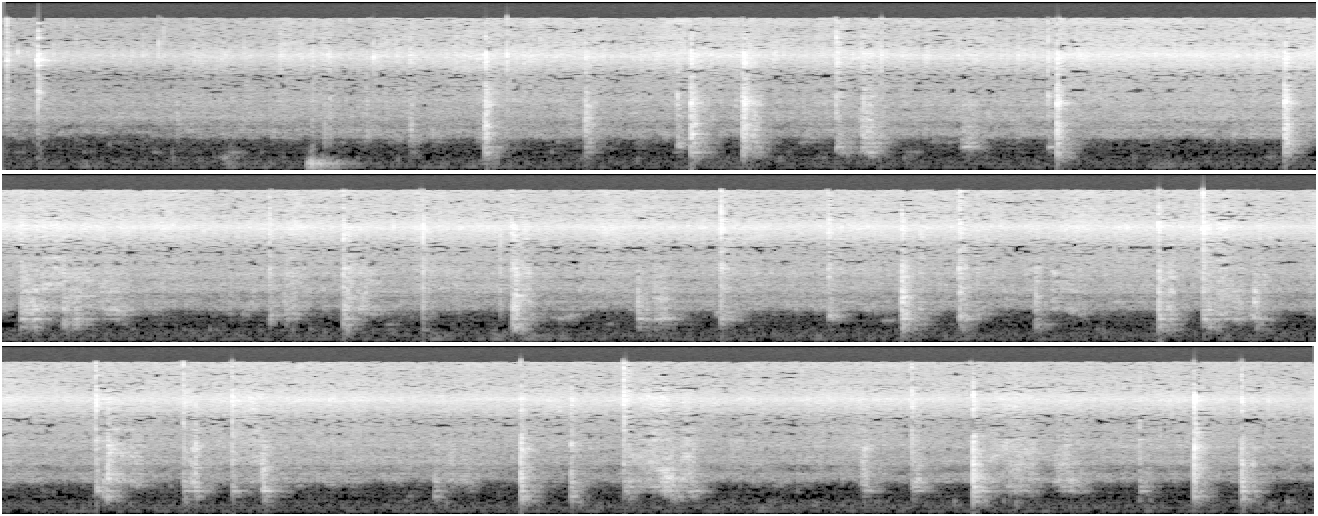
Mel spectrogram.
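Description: Onion and ginger-garlic paste sizzling in hot oil and ghee in a pressure cooker pot, sautéed until soft. A spatula scrapes and taps against the metal pot at irregular intervals, roughly one or two times a second, over a steady frying hiss.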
